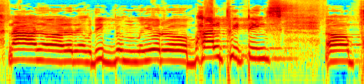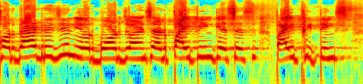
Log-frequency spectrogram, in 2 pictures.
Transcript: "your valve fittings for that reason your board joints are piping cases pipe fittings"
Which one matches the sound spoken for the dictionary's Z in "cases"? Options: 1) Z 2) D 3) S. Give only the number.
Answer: 3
